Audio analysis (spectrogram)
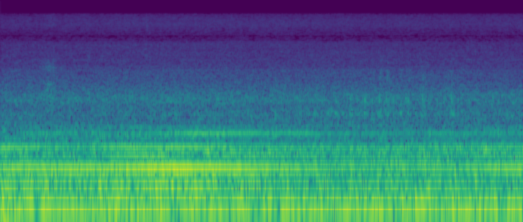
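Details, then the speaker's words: Maytag high-efficiency washer with towels, on the final spin of the cycle, getting up to full spin speed: a steady, even hum with a constant tone and no knocks or thumps. Normal high-speed spin. "Alright, with the final spin on the spin cycle. You see it getting up to speed there. One thing that's really nice about these HE machines, they spin so fast and extract so much water, it cuts your drying time in half, which is part of the HE designation."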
